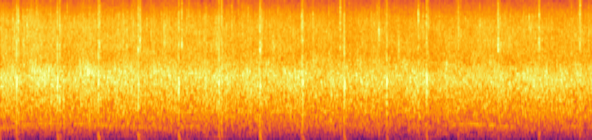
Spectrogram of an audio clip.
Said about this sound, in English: And can we have one last round of applause for all the contributors tonight, the questions, and for Ben.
